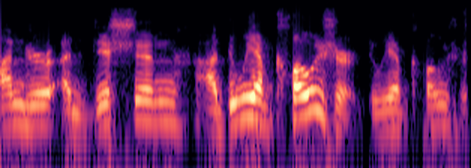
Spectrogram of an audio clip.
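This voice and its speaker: A man's fairly high voice with lively intonation, dry and free of echo. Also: quiet background. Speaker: math professor. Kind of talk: lecture. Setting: classroom with hybrid online students. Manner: halting, many fillers. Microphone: video call.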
